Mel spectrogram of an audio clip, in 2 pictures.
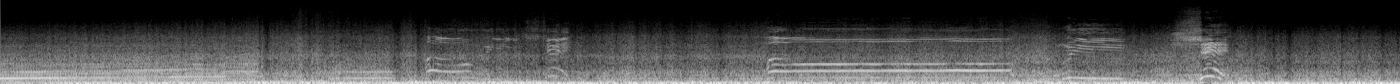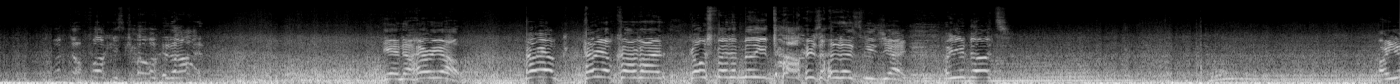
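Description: Cabin sound of a C6 Corvette Z06's 7.0-litre V8 under hard acceleration: the revs climb for the first couple of seconds, then it runs on as a heavy, steady low drone.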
